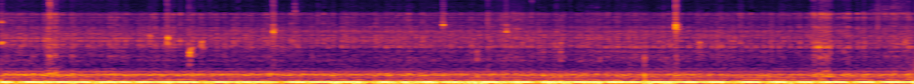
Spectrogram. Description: My fountain became noisy, again. Last time, the noise went away on its own. But it came back stronger than before.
